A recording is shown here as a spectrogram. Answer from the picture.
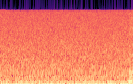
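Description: Steady hiss of recording background noise with a low hum underneath, unchanging throughout.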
